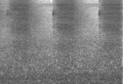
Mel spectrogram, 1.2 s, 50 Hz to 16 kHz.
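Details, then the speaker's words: Simulated demo of a Monsoon mechanical jet ventilator: a nitrile glove stands in for the lung and is occluded. A continuous rough hissing gas rush with surging pulses follows as an inspiratory pressure reading appears, with the CO2 port closed. "here we start jetting and we will use a nitrile glove as a substitute for the lung hair and as I kind of occlude it you can see we start to get an inspiratory pressure reading"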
